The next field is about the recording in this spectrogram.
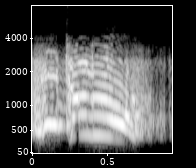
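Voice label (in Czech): Czech aircraft destroyed, mood medium; speech; War Thunder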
